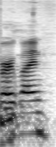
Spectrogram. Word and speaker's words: Bergwijn: And actually, if you have not heard, one of his main players, that's Steven Bergwijn. Is it Bergwijn or Bergwijn? Well, how do they pronounce it? Bergwijn. Bergwijn, yeah.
